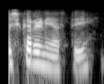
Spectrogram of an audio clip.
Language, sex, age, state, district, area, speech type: Sanskrit, male, 45-60, Karnataka, Udupi, rural, conversation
